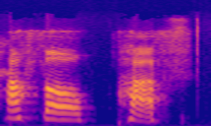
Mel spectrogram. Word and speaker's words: Hufflepuff: Hubblepuff? Am I saying that right? Hubble? What? Girl, I don't know what it is. I don't even know how to say it. I can't pronounce it right. – Hufflepuff. – Hufflepuff. – There you go.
